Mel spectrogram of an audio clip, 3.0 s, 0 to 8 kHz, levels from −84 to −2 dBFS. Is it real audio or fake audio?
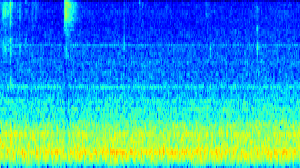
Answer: real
